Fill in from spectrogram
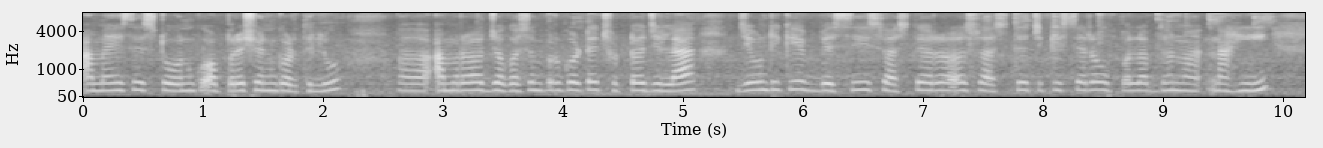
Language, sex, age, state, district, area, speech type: Odia, female, 18-30, Odisha, Jagatsinghpur, urban, spontaneous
